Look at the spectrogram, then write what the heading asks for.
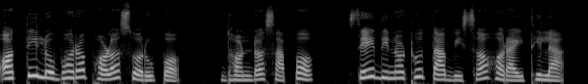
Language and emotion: Odia, neutral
